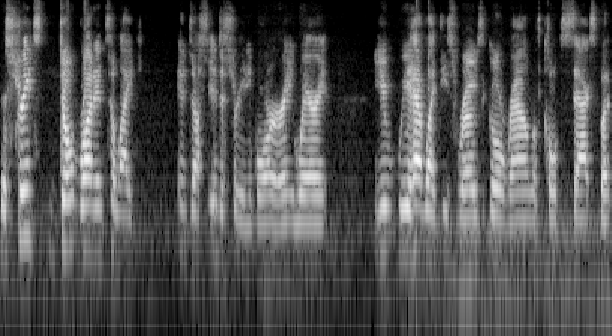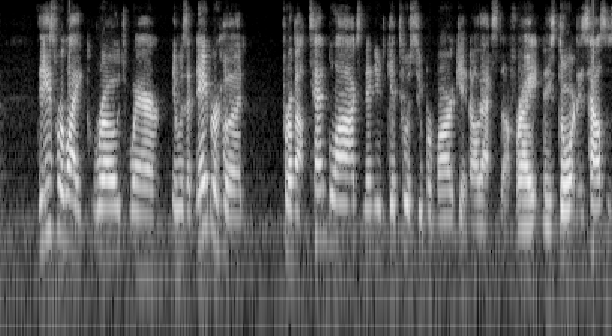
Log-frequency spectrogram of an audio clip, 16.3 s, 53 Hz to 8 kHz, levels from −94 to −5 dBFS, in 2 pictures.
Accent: American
